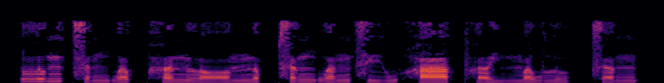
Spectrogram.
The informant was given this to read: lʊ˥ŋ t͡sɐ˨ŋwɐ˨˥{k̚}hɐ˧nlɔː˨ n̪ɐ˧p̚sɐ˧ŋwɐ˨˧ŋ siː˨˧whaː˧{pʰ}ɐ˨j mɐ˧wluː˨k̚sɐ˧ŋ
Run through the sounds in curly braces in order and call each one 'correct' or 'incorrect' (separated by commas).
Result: incorrect, correct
